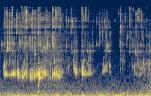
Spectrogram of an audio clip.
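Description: Wine pours steadily into a glass, a continuous trickle with bright gurgling and small splashes that rises and flickers over a couple of seconds, with no voices. The wine is a top-grade product of Zerikania.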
